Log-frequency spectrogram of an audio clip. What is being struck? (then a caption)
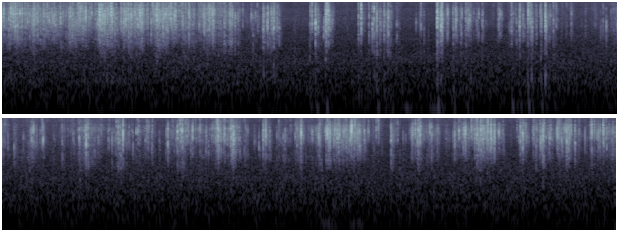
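Plastic bubble wrap sheet. A small, clear plastic bubble wrap sheet with air-filled bubbles is held in the hand and tapped and flicked with the fingertips. It makes a steady stream of quiet, bright crinkling and crackling with dense, sharp little clicks. Occasional louder snaps stand out over the soft, high rustle.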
